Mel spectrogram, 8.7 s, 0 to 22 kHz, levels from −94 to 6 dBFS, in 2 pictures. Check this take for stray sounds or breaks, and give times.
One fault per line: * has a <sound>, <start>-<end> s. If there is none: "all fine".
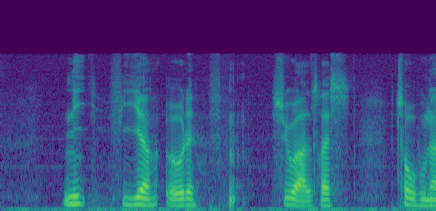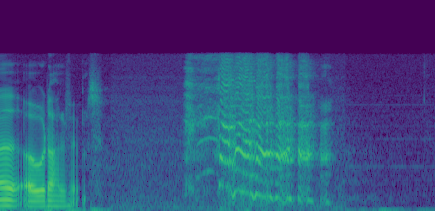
* has a dropout, 2.2-2.3 s
* has a laugh, 6.2-7.7 s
